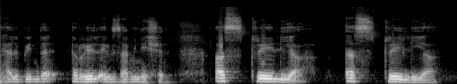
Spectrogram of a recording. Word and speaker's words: Australia: From Australia, which all feature we have borrowed in Indian constitution, right? So as you pronounce the word Australia, Australia, so here stress come on the word T, right?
